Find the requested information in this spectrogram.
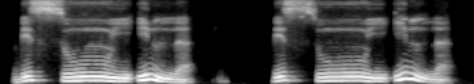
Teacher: membaca ee huruf mad sebelum Hamzah itu dibaca Dua harakat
